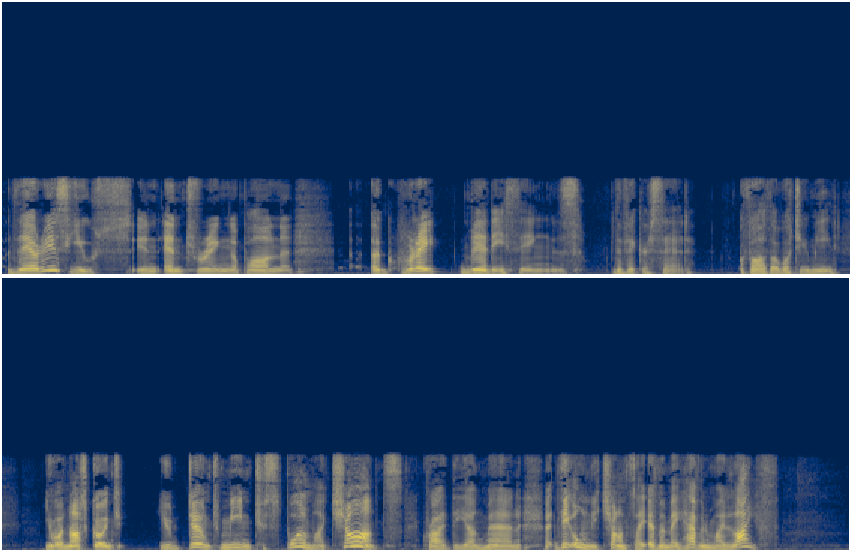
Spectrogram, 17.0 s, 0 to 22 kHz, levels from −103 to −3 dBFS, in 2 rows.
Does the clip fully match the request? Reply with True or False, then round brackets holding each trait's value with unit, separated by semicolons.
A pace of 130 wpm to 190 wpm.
True (170 wpm)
